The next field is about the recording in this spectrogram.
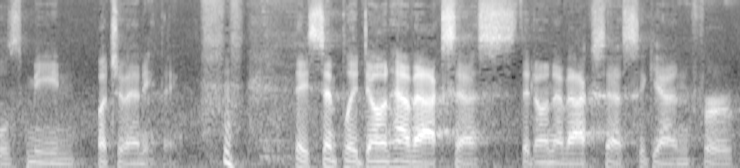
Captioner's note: laughs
